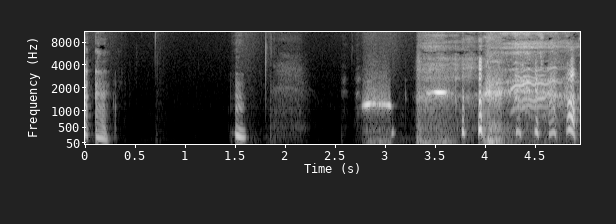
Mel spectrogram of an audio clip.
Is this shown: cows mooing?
no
